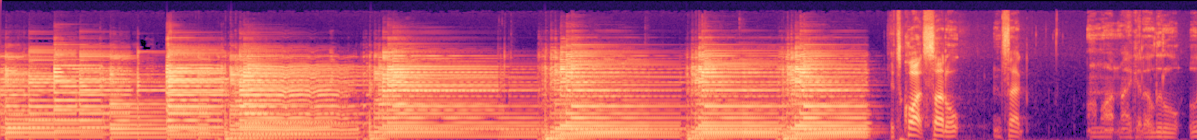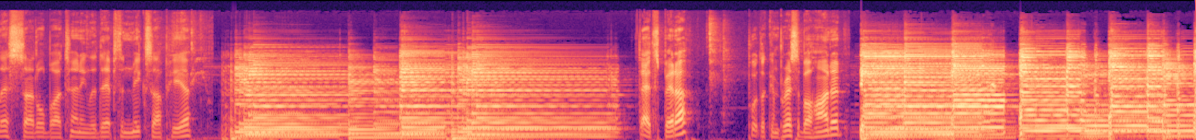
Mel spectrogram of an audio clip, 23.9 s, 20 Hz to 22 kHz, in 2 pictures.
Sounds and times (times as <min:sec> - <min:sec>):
Effects unit: 0:00.0 - 0:08.8, 0:13.9 - 0:18.3, 0:20.5 - 0:23.9
Guitar: 0:00.0 - 0:08.8, 0:13.9 - 0:18.3, 0:20.5 - 0:23.9
Distortion: 0:00.0 - 0:23.9
Speech: 0:08.9 - 0:10.3, 0:10.9 - 0:14.0, 0:18.3 - 0:20.5.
